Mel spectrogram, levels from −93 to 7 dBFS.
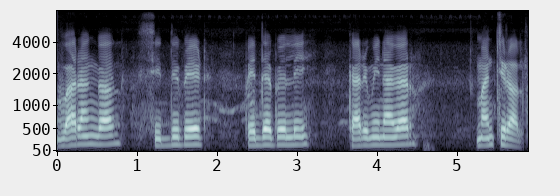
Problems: background conversations at intervals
